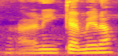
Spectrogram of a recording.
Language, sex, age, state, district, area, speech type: Marathi, female, 45-60, Maharashtra, Kolhapur, urban, spontaneous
